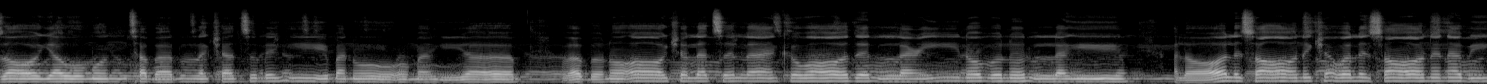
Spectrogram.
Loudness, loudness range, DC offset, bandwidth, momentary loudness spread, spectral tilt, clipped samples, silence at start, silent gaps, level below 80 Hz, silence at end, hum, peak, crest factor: -25 LUFS; 2 LU; under 0.1%; 14 kHz; 6 LU; -6 dB/octave; under 0.1%; 0 s; none; -68 dBFS; 0 s; none; -8 dBFS; 16 dB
